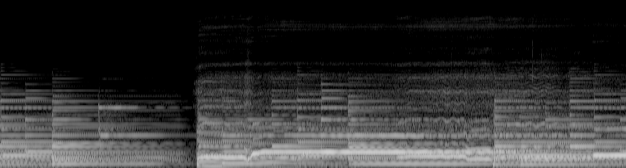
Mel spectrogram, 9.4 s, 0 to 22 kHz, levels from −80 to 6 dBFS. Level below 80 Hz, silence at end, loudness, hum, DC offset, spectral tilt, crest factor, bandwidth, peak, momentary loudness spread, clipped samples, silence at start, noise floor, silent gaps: -38 dBFS; 0 s; -18 LUFS; none; under 0.1%; -10.5 dB/octave; 12 dB; 11.5 kHz; -6 dBFS; 13 LU; under 0.1%; 0 s; -40 dBFS; none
